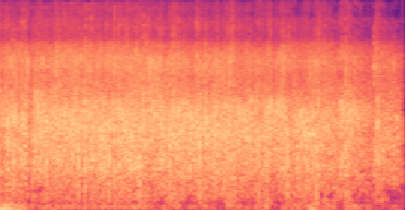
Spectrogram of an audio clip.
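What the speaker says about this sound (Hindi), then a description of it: "उनके लिए एक बार जोरदार ताली" A seminar audience in Aurangabad, Maharashtra, bursts into loud, dense applause that holds steady, then begins to thin out near the end.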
